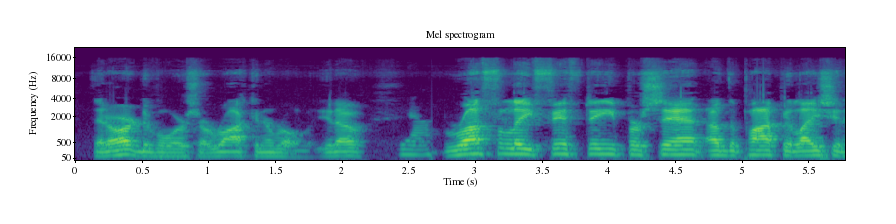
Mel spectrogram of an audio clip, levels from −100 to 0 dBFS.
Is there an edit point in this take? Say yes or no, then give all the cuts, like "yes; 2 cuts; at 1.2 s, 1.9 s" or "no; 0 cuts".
yes; 1 cut; at 2.7 s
